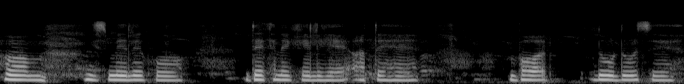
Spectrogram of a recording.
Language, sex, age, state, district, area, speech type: Urdu, female, 60+, Bihar, Khagaria, rural, spontaneous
